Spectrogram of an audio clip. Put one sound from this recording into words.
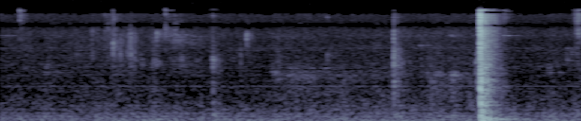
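A woman chews food quietly.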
